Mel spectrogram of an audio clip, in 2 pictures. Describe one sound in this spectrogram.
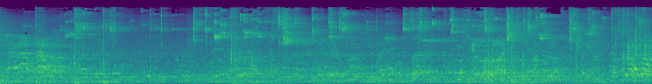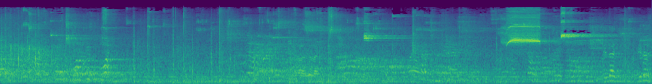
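Young men shout to each other across an echoing hall.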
